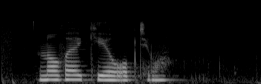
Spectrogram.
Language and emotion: Russian, neutral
